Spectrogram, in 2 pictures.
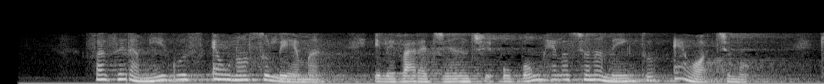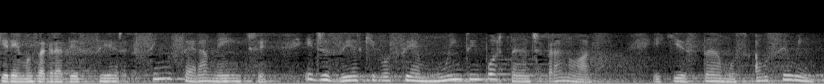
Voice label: Obrigado Pela Preferencia Feminino, Telemensagens, Só Voz; Telemensagens 2017

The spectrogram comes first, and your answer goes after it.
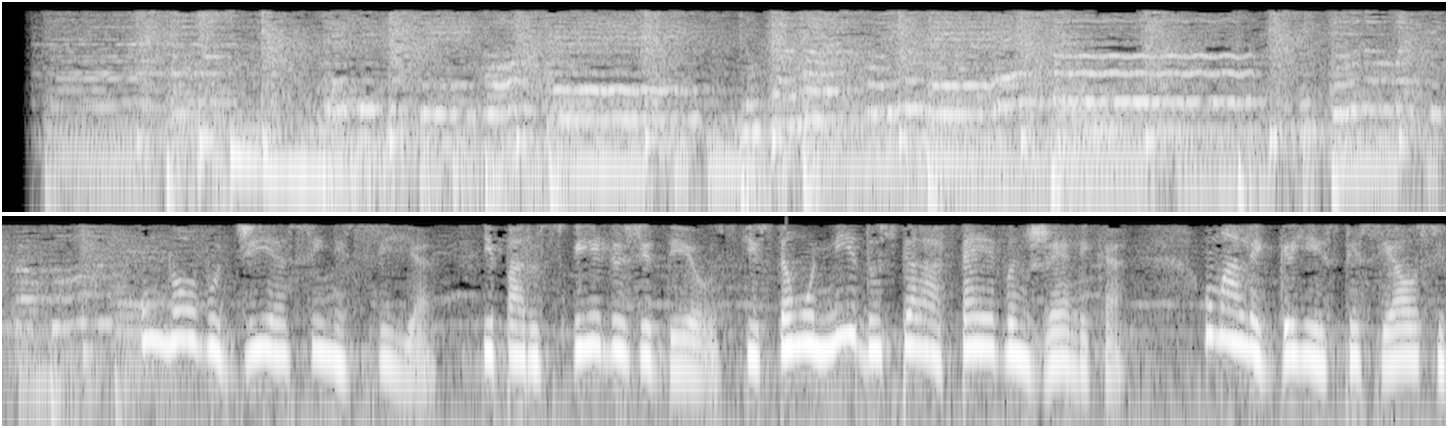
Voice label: ANIV GERAL (F), Telemensagens Aniversários Evangelico Fem

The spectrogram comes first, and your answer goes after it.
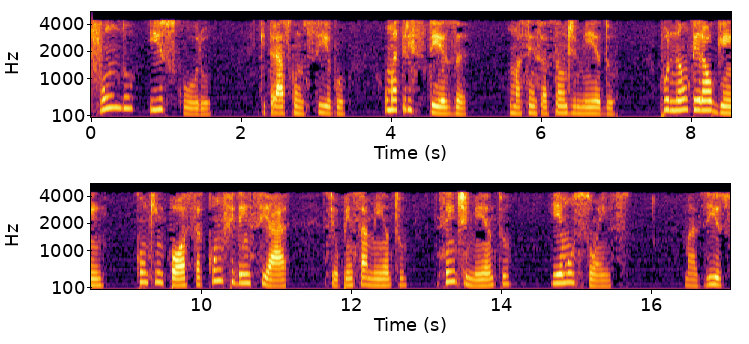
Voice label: Solidão Feminino; Românticas

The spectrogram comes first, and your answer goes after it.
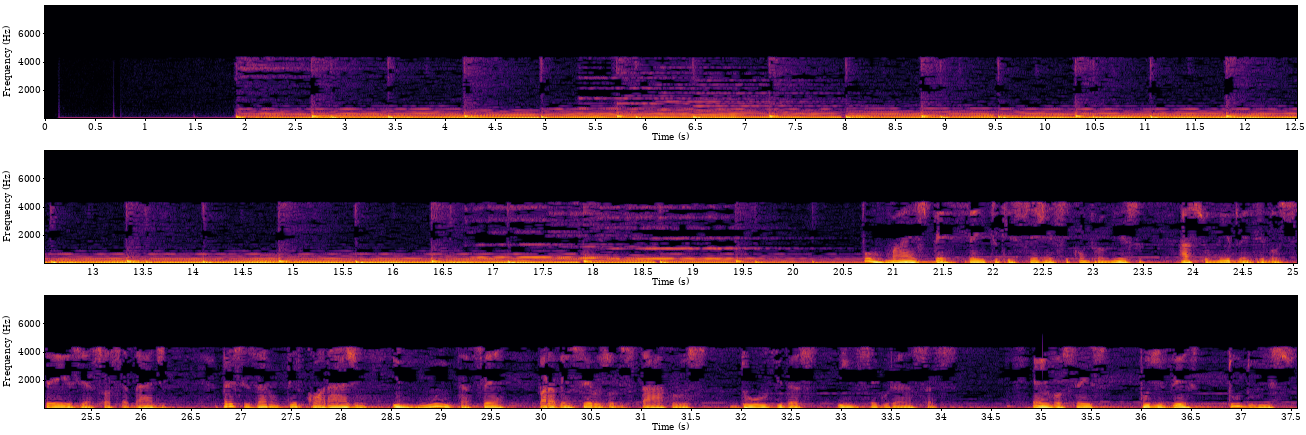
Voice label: Parabéns Pelo Matrimônio, Telemensagens; Parabenização

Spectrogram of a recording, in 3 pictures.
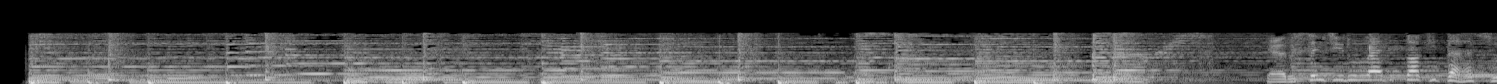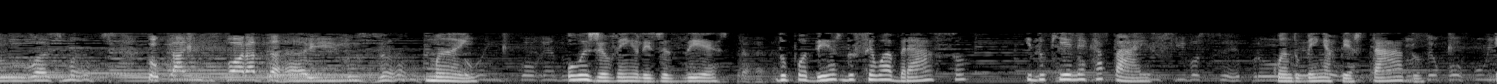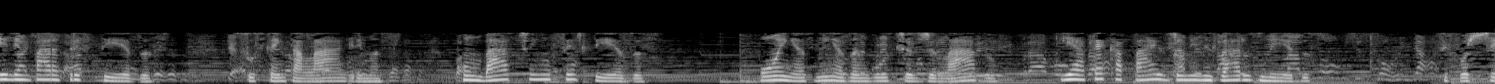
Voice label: MÃE F, Telemensagens Dia das Mães Fem; Telemensagens 2017

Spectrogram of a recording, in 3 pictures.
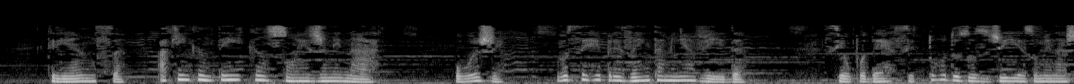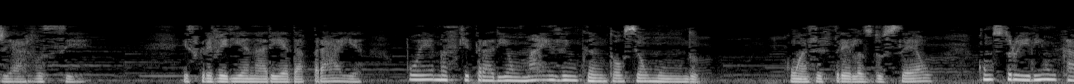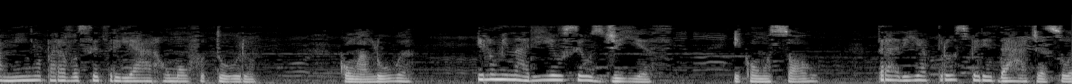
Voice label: homenagem a filha F, telemensagens; fem

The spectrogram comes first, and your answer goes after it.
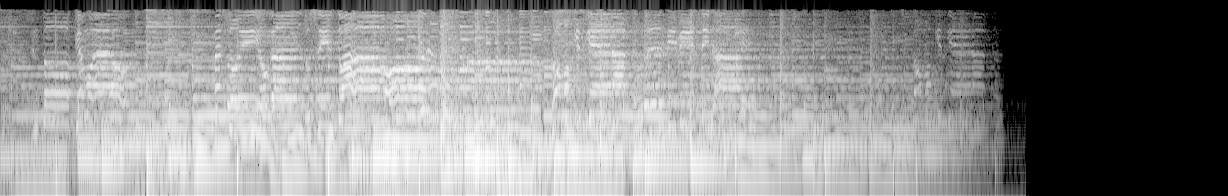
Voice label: NATAL ROMANTICO, masc

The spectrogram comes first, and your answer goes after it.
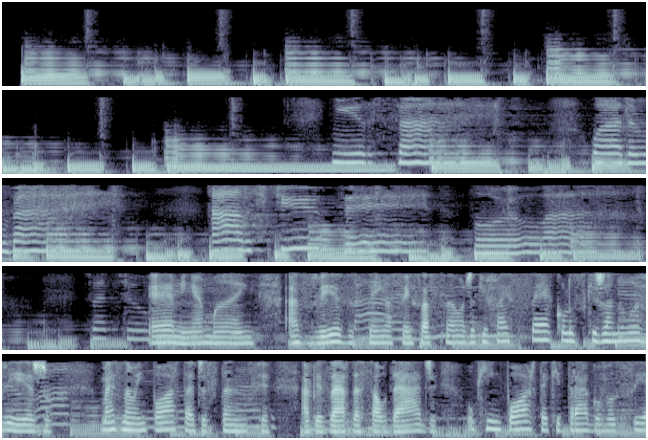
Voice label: Aniversário Mãe Distante Feminino; Aniversários; Aniv Familiar

